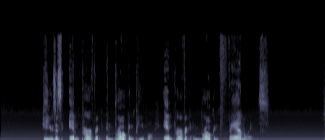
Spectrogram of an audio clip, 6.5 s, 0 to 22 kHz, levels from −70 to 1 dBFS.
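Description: From start to finish, a mains buzz tied to 50 Hz runs under the speech, about 20 dB below it. Sharp switching spikes arrive twice per mains cycle and scatter harmonics up to several kHz, so it sounds raspy and edged, not like a smooth, low hum.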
